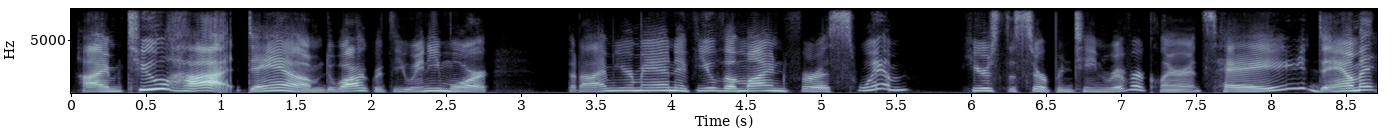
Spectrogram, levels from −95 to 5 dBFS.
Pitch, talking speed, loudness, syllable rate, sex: 235 Hz, 180 wpm, -23 LUFS, 5.4 syllables/s, female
